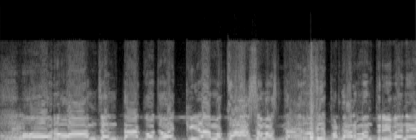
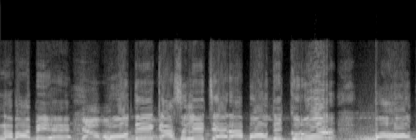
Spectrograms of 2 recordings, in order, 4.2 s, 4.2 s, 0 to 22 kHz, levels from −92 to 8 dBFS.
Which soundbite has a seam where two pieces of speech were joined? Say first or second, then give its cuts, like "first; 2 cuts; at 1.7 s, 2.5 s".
first; 1 cut; at 3.0 s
